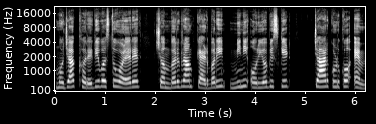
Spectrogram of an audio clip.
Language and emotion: Goan Konkani, neutral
